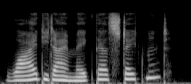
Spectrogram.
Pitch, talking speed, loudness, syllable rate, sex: 215 Hz, 190 wpm, -17 LUFS, 4.9 syllables/s, female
